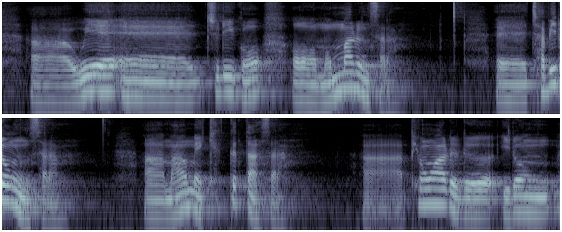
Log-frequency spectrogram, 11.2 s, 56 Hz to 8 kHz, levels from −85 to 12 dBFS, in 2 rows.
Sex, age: male, 40-59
